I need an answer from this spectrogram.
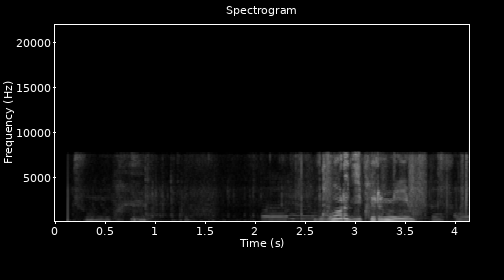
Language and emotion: Russian, neutral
